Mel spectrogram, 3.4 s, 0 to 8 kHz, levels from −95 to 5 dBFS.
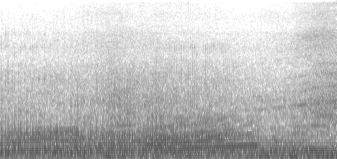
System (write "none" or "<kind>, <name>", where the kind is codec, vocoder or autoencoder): none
